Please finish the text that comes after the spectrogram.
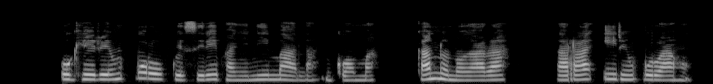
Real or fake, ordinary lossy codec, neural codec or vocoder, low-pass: real; none; none; none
